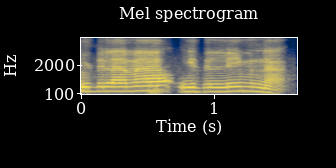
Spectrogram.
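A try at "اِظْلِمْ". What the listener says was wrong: আপনার তো লামের উপর জবর হচ্ছে, লামের উপর জের হবে, ইজলাম না ইজলিম। ইজলিম, ইজলিমা, ইজলিমু, ইজলিমি, ইজলিমা, ইজলিমনা, এভাবে।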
